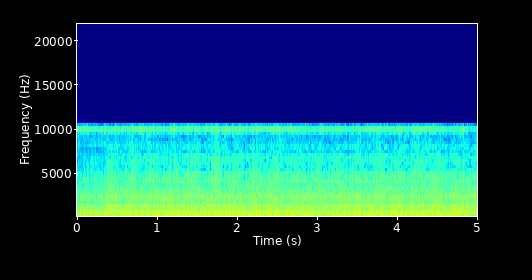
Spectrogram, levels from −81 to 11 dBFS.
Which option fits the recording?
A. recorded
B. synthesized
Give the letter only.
B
